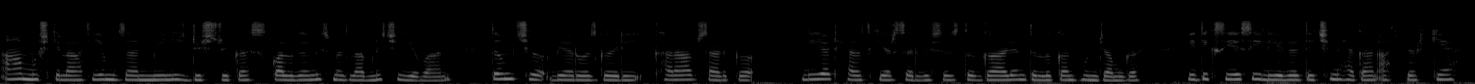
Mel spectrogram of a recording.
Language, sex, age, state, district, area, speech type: Kashmiri, female, 30-45, Jammu and Kashmir, Kulgam, rural, spontaneous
